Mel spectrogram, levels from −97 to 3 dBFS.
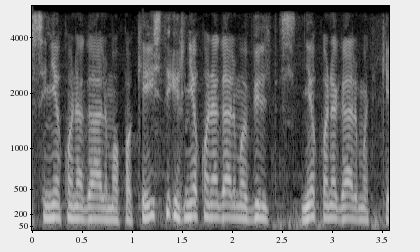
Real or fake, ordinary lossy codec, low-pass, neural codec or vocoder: real; AAC, 48 kbps; 5.4 kHz; none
